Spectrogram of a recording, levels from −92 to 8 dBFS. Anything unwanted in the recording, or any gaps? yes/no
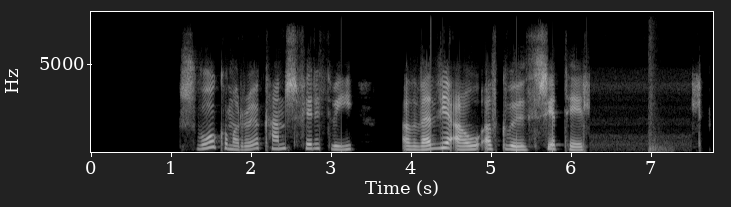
yes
